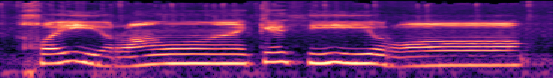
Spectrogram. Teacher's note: ख़ैरन कसीरा, तनवीन के बाद हरूफ इख्फ़ा में से काफ आया हुआ है, तो हम तनवीन को छुपे हुए गुन्ने के साथ पढ़ेंगे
